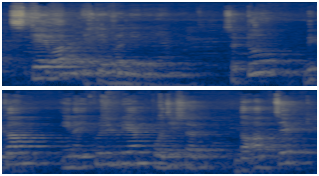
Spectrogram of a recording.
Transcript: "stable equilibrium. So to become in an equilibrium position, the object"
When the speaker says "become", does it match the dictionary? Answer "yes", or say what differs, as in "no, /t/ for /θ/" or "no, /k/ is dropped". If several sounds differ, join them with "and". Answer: yes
